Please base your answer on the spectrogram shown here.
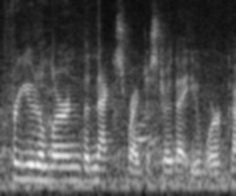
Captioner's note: machine sounds again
